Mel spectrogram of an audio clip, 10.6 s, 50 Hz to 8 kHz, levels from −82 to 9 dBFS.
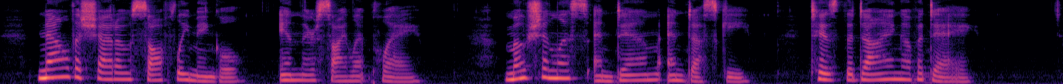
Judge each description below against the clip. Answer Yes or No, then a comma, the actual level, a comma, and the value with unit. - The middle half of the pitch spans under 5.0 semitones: No, wide, 5.5 semitones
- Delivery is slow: Yes, slow, 115 wpm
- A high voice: Yes, high, 195 Hz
